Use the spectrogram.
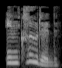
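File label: "included", American English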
